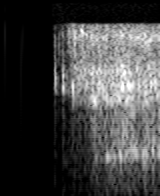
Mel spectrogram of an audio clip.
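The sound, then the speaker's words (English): Liquid poured out as a libation during a blessing ceremony: after a short silence, a steady splashing stream begins and runs continuously at an even, moderate level to the end. “I pour libations to the north and then the south.”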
